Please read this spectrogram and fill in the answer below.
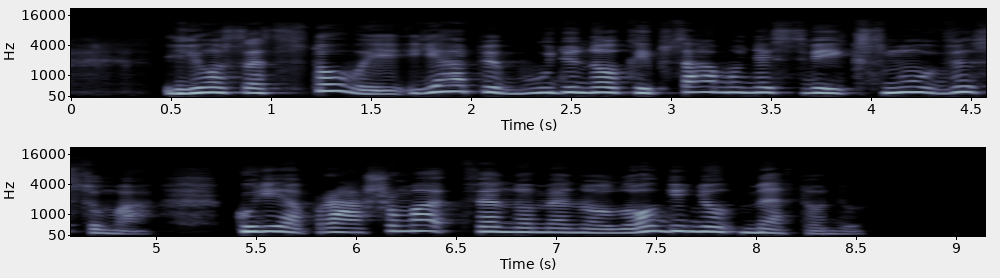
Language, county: Lithuanian, Vilnius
